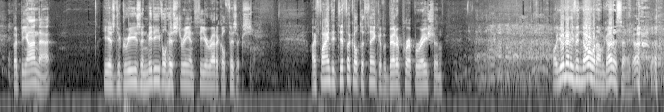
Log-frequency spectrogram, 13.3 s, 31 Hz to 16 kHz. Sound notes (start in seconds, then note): 9.2 laughter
